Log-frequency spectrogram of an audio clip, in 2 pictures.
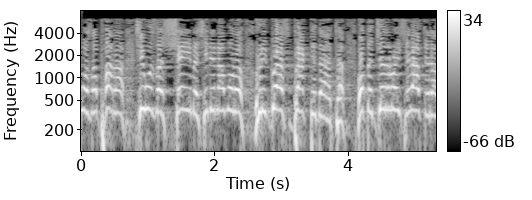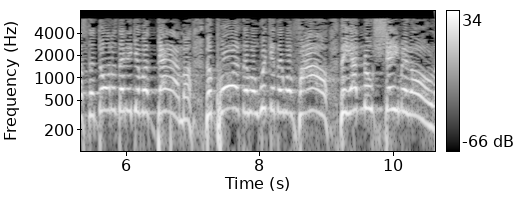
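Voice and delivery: loud, high, driving sermon; full-force preaching. Acted. Preacher thundering at the congregation, loud.

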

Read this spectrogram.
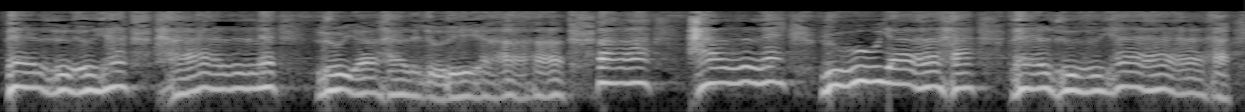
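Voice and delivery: high, loud, drawn-out preaching chant; fervent preaching. Acted. Preacher leading his congregation in drawn-out hallelujahs. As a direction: stretch every hallelujah like a revival cry.

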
